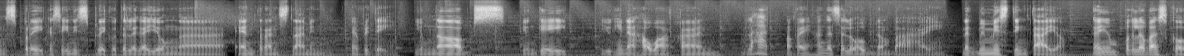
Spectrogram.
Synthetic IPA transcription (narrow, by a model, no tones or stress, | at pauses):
ŋspɾɛjkɐsɛhɪnispɾɛjkot̪ɐlɐɡajʊŋaʔɛ̰nt̪ɾɐnsna̰ːmɪnʔɛvɾɪd̪ḛjjʊŋnabsjʊŋɡejt̪̚ | jʊŋhɪnaːɦɐwaːkɐnlɐɦat̪̚ʔo̰ːkɛjɦɐŋɡansɐloʔob̚nɐŋba̰ːha̰jnɐɡ̚mɪmɪst̪ɪŋt̪a̰ːjo̞̰ | ŋɐjʊŋpɐɡlɐbasko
